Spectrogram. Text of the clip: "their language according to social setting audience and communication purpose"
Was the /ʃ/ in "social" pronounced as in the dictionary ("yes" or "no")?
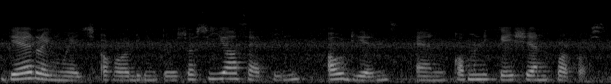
no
